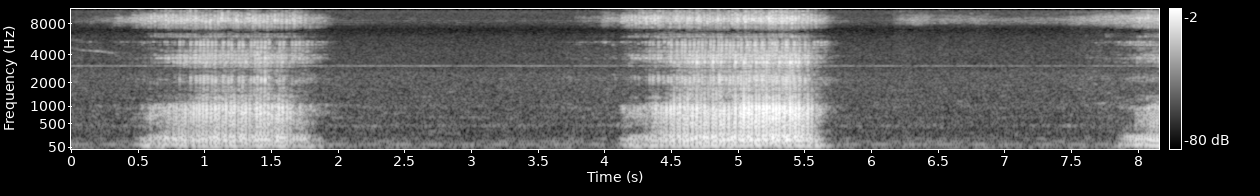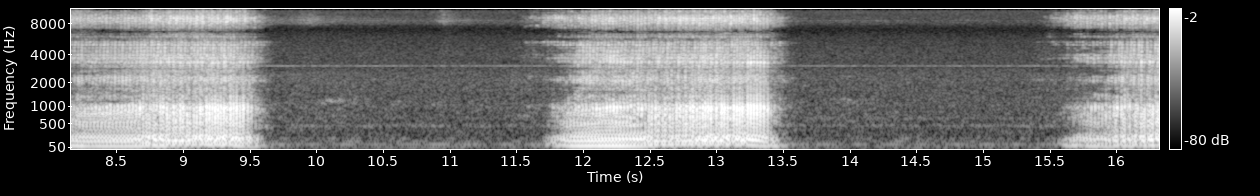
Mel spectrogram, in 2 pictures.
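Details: Loud, rattling snores on each breath in, about 16 a minute, with quiet pauses between; snoring.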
